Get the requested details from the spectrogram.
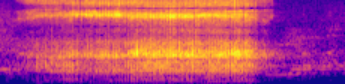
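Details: Young boy imitating how his father snores, awake: a single long, rasping, buzzing breath; simulated snoring, not real sleep breathing.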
